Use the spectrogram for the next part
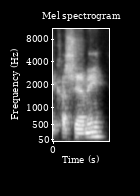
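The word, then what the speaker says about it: Koch-Chemie: So technically the proper way is Koch and then Chemie, but they miss the K in the middle. So it's just, I always say Kosh Chemie because that's basically how they say it. Cause they just kind of skip that K sound in the middle.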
